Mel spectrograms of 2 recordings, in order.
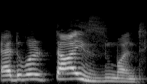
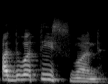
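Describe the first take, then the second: First: It is said with an American English accent. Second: It is said with a British English accent. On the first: "American English में पढ़ेंगे एडवर्टाइजमेंट" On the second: "British English में पढ़ा जाएगा एडवर्टीजमेंट"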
